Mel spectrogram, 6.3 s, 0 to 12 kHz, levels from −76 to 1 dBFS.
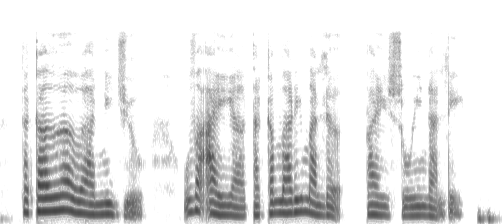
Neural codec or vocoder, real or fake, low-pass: codec, 16 kHz, 8 kbps, FreqCodec, smaller model; fake; 7.2 kHz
